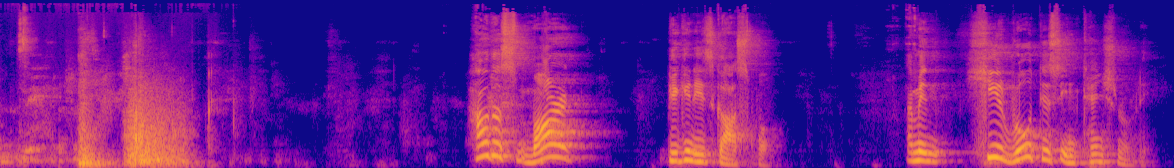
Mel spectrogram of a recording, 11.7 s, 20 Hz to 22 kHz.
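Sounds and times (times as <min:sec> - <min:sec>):
door banging open: 0:00.8 - 0:02.1
speech: 0:04.8 - 0:05.8, 0:06.7 - 0:07.8, 0:09.1 - 0:11.5.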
